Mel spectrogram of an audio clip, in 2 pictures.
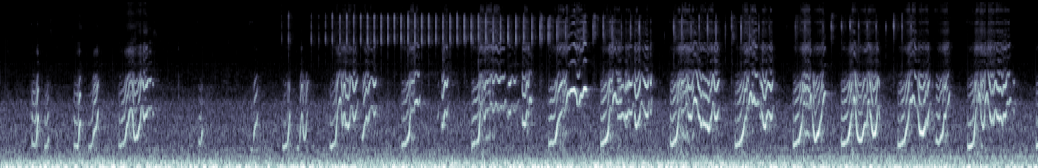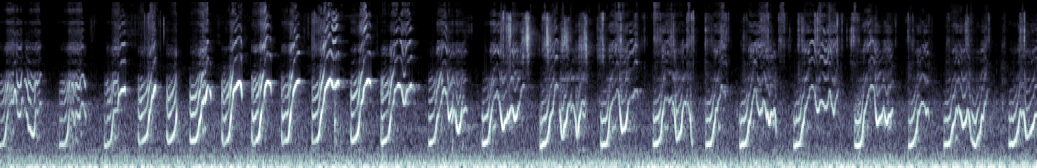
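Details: Pet guinea pig, angry and upset after its snack came late, squealing in a long run of short, sharp rising notes, roughly three per second, steady and insistent throughout with slight rustling underneath.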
